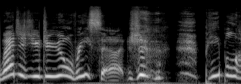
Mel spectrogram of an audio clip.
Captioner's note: laughs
